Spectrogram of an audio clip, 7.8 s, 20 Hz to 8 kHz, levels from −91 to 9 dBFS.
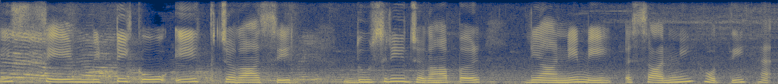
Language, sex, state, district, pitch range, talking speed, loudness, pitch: Hindi, female, Punjab, Fazilka, 205-250 Hz, 115 wpm, -15 LUFS, 230 Hz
